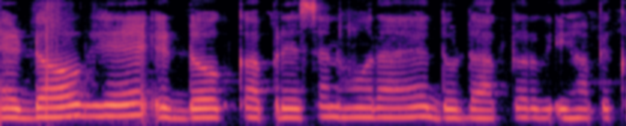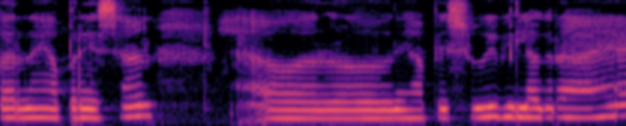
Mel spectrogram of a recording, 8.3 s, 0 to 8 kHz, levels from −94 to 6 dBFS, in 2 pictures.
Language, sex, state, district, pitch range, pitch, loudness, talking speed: Hindi, female, Chhattisgarh, Sarguja, 210-225 Hz, 215 Hz, -28 LUFS, 195 wpm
